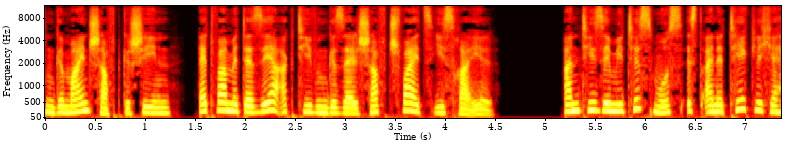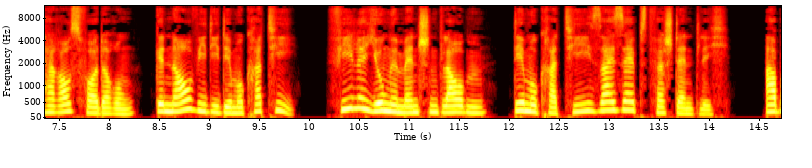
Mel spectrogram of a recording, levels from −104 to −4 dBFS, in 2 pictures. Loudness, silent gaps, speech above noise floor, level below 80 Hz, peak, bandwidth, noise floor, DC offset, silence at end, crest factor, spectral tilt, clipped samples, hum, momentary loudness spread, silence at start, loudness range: -20 LUFS; none; over 71 dB; -54 dBFS; -2 dBFS; 12 kHz; under -90 dBFS; under 0.1%; 0 s; 18 dB; -5 dB/octave; under 0.1%; none; 9 LU; 0 s; 3 LU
